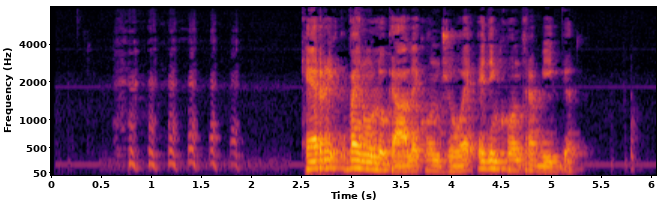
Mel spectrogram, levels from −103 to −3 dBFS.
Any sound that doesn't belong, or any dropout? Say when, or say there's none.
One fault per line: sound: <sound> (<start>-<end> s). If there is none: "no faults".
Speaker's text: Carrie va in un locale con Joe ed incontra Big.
sound: laugh (0.6-1.9 s)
